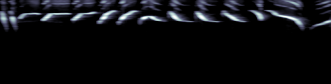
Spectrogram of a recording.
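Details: Canary song played to lure another canary into singing: a series of loud, clear whistled notes, some rising and some falling, repeated about three times a second.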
